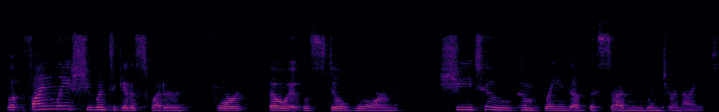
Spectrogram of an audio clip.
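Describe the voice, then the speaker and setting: With lively intonation and a moderate pace, a mid-range female voice narrates a suspenseful summer-night tale, lightly acted, in the manner of a 1940s radio play. The suspense stays measured. Sound is slightly muffled over background music.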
